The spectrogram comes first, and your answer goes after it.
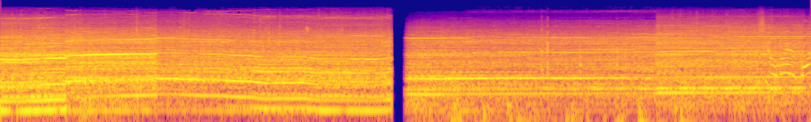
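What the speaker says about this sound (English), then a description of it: "today our new meat grinder arrived in the mail. And I'm grinding up some meat for some bear tacos." A newly bought electric meat grinder grinds bear meat for tacos, its motor giving a loud, steady, high whine that cuts out briefly halfway before resuming at full strength.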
